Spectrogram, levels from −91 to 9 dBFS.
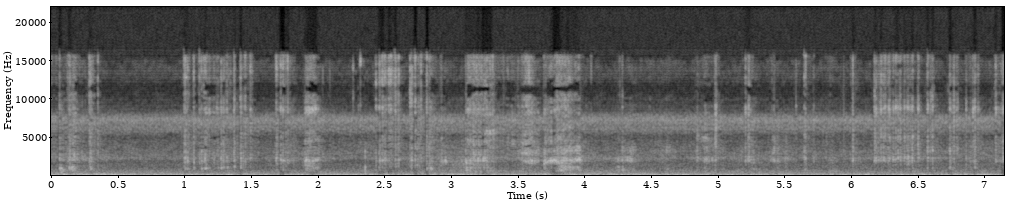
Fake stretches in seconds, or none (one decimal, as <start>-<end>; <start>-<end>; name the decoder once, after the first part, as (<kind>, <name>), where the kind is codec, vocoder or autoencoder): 0.0-7.2 (vocoder, Vocos)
